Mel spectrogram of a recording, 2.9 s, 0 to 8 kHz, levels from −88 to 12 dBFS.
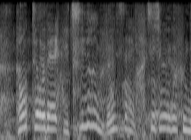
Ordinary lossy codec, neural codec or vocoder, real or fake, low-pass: none; codec, 24 kHz, 3 kbps, HILCodec; fake; 7.2 kHz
